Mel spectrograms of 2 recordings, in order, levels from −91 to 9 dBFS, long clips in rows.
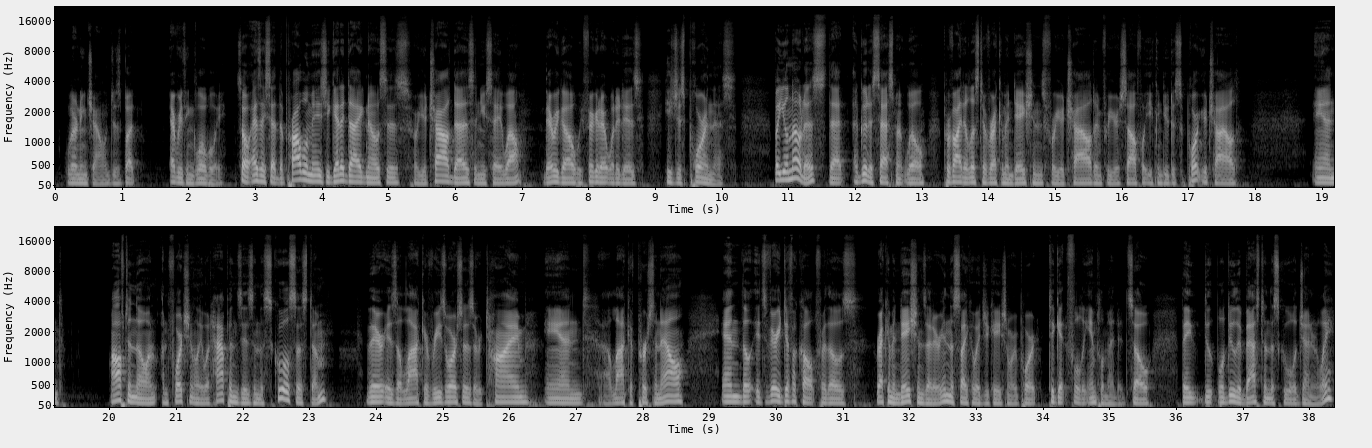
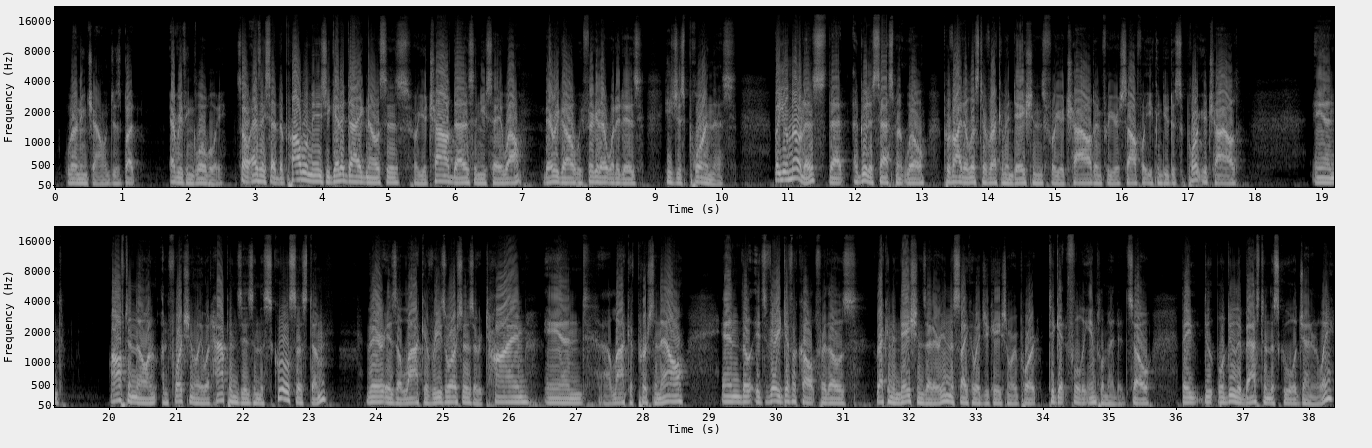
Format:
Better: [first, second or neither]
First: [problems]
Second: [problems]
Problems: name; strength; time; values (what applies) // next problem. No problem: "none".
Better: first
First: none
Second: distortion; heavy; 7 dB below the speech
